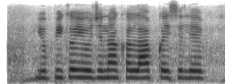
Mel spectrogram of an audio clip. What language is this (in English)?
Bhojpuri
